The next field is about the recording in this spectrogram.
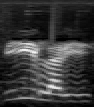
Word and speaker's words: Villari: Sì, Villari o Villari, Giulia? – Villari, ciao a tutti. – Ciao Villari, benissimo. Non sapevo dove era situato l'accento, allora mi sono permesso di provare.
